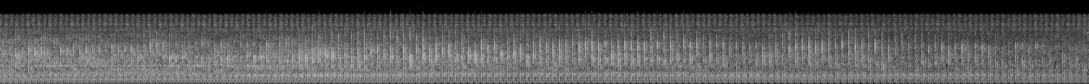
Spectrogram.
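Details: Muncaster table steam engine on a 3-inch firetube boiler: fast, even chuffing of nearly four beats a second, steady with no knocks or stumbles; runs smoothly at high speed.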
